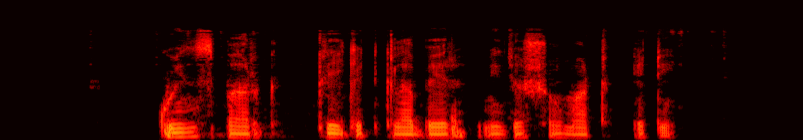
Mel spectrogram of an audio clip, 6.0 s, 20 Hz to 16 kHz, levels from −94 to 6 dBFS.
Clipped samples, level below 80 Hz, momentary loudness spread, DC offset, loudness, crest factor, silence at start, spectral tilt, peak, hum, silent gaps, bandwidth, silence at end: under 0.1%; -76 dBFS; 12 LU; under 0.1%; -43 LUFS; 20 dB; 1.2 s; -5 dB/octave; -24 dBFS; none; none; 7.4 kHz; 1 s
